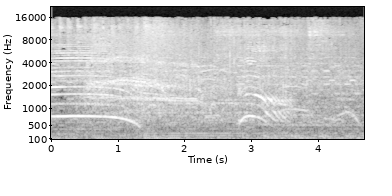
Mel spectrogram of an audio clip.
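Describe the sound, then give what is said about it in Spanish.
A loud crowd lets out a sustained shouting cheer for women, several voices yelling and whooping together at full volume, with rising and falling hollers throughout. “Y que se escuche el grito para las mujeres.”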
